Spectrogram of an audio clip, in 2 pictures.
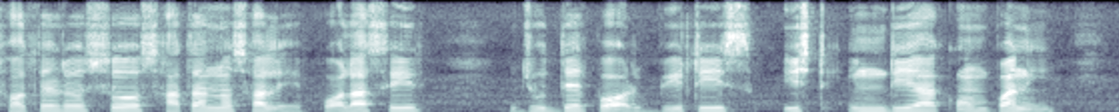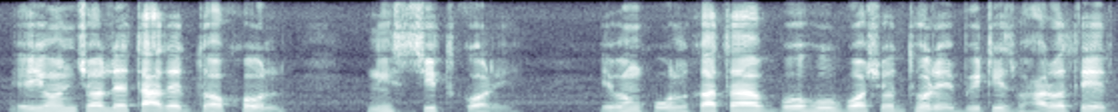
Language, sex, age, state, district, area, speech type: Bengali, male, 30-45, West Bengal, Howrah, urban, spontaneous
